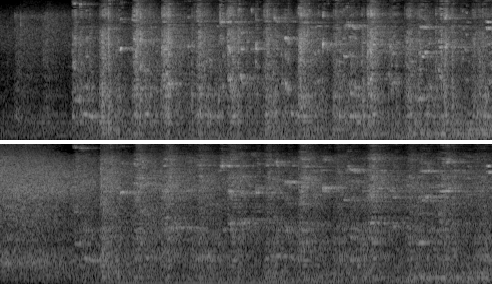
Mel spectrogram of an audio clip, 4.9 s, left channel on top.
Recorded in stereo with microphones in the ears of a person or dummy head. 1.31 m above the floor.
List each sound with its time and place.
0.7 s cutlery clinking: 50° left (ahead or behind), 0.8 m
